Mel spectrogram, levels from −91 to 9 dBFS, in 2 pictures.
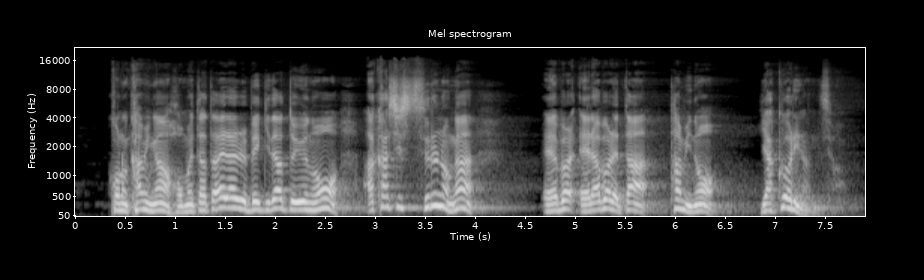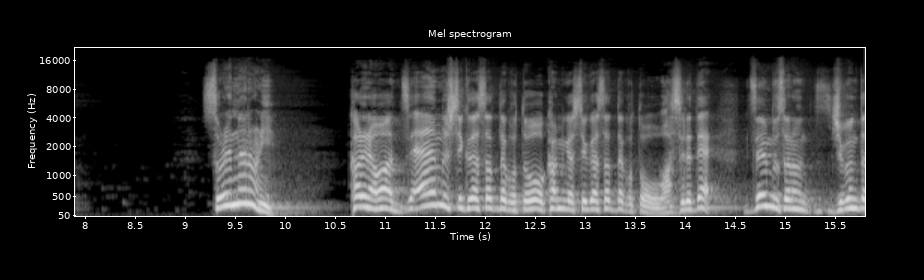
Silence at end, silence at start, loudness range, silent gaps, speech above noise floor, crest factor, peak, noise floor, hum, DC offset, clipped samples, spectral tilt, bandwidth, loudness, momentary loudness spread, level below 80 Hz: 0 s; 0.35 s; 4 LU; none; 58 dB; 12 dB; 0 dBFS; -68 dBFS; none; under 0.1%; under 0.1%; -5 dB/octave; 15 kHz; -11 LUFS; 8 LU; -56 dBFS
